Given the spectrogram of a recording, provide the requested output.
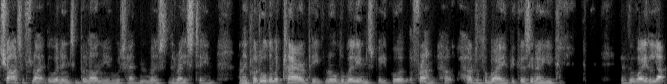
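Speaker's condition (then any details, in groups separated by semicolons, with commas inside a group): Parkinson's disease; diagnosed by neurologist in Malaysia around age 60, suspected for a while; physiotherapy, exercise training with physiotherapist after moving back to UK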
